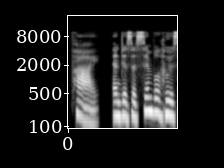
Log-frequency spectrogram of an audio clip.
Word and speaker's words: pi: by 27, where z is a Greek letter, pronounced pi, and is a symbol whose approximate value is 3 and 1/7.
